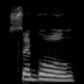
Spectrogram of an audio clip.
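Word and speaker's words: סגול: refer to the heavens in hebrew purple is pronounced sagul segol in bereshit 9 20 it says then noah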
